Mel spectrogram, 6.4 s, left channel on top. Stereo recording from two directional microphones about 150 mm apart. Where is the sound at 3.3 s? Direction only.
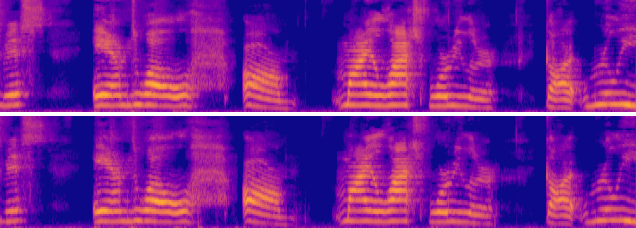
30° left (ahead or behind).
